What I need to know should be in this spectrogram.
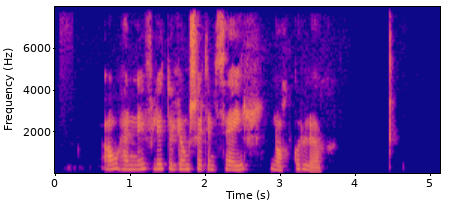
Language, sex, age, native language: Icelandic, female, 50-59, Icelandic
